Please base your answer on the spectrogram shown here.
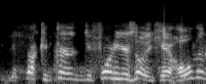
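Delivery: high, exasperated mock dad; incredulous scolding. Dad's incredulous scolding voiced in story.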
